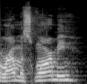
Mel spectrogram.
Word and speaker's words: Ramaswamy: Ramaswami.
